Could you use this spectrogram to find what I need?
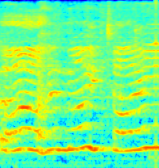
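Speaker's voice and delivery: very high, slow, teary falsetto; mock tearful. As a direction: coo it like a weepy cliché, drawn out. Mocking a sappy show moment.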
